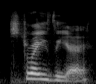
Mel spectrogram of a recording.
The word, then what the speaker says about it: Strozier: Strozier. That's perfect. Is it? Do most people mess that up? It's Strozier, like Crozier High School. Strozier or Strozier.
